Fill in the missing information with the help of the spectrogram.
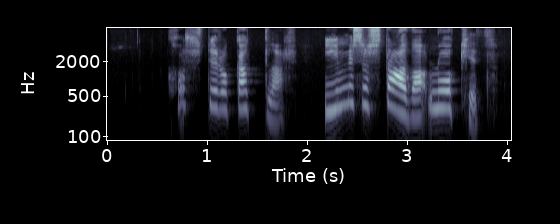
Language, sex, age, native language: Icelandic, male, 12, Icelandic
